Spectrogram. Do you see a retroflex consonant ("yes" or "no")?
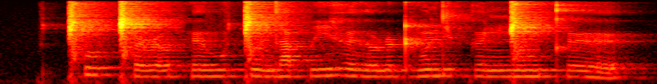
yes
